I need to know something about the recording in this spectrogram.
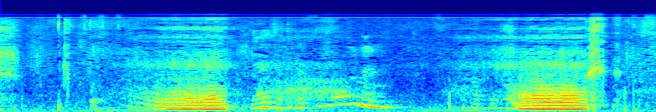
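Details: Loud, deep, vibrating snores on breathing in, with a groaning breath between them, from a man who passed out drunk at a party in Mexico.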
